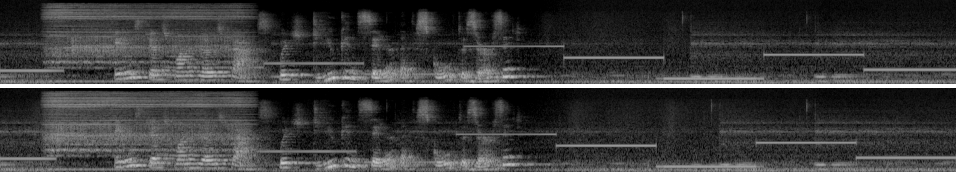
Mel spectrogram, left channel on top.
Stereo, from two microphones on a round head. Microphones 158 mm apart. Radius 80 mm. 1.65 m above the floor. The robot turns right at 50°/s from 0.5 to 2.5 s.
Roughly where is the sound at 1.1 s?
Ahead.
